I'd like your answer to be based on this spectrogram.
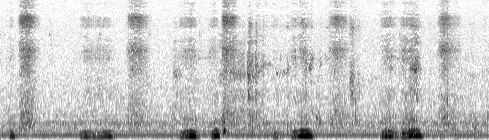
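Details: Pitbull dreaming on a couch, shaking as if trying to run: low, rumbling snores at irregular intervals with soft huffs and snuffles over a steady background hum.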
